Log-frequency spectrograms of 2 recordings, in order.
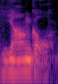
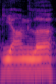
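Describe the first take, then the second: First: The name is read as its English spelling suggests. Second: The name is said closer to its Chinese pronunciation. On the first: The speaker calls it wrong. "it looks like Yongle" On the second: The speaker calls it right. "the pronunciation is more like Yongle"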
